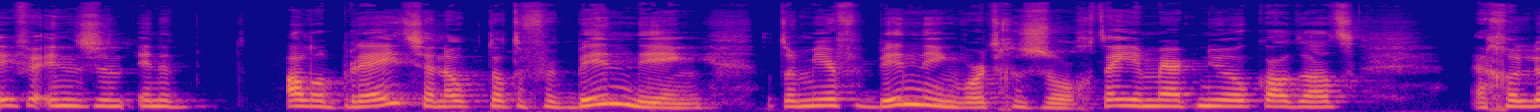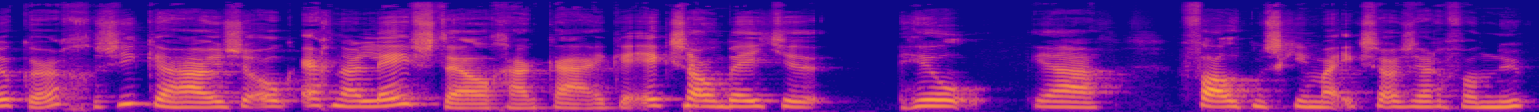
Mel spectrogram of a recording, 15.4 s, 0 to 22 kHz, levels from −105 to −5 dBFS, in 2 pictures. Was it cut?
yes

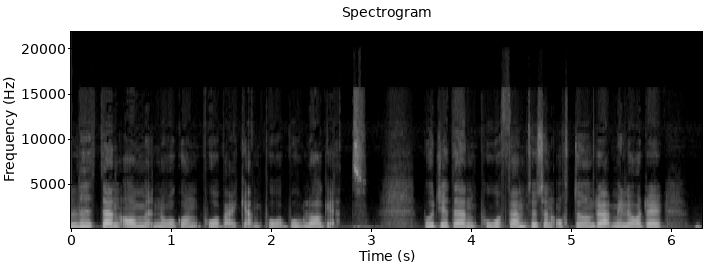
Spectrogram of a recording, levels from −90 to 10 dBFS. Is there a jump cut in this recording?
yes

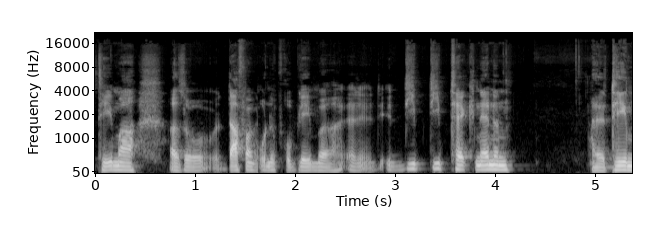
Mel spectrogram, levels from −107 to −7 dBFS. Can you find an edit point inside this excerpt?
yes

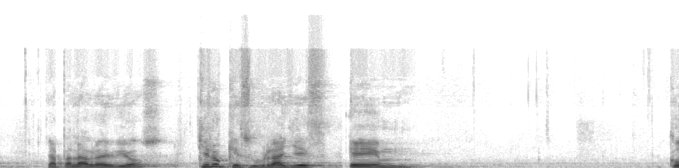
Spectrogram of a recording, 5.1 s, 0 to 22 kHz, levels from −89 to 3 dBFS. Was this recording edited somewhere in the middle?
yes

